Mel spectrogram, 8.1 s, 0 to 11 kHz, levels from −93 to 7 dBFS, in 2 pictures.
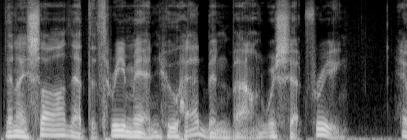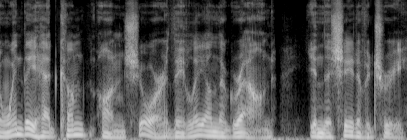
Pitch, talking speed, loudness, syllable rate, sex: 95 Hz, 235 wpm, -16 LUFS, 4.9 syllables/s, male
